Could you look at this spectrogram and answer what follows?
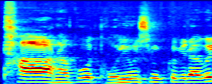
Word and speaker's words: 탄도유심급: 그러기 위해서는 자기를 비워야 되는데 오늘 탄도유신급을 좀 읽기로 한 거는 이제 그 탄도유신급을 읽을 적에 탄도유신급이라고 탄하고 도유신급이라고 읽어야 됩니다.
